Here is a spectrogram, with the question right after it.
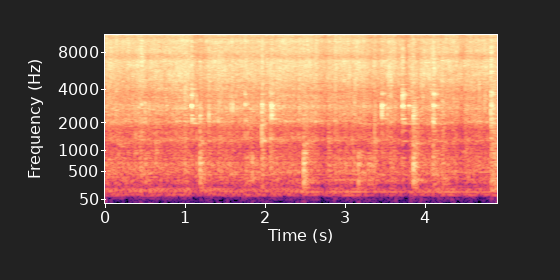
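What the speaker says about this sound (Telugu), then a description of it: "ఉల్లిగడ్డ, పచ్చిమిర్చి అన్నీ వేగాలి. నూనెలో ఫ్రై కావాలి." Onions and green chillies fry in oil with a continuous hissing sizzle, while repeated scraping and tapping of a spatula stirring the pan comes through up close, with no voices.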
